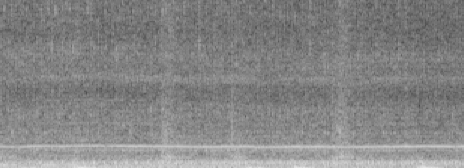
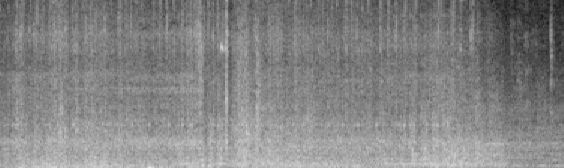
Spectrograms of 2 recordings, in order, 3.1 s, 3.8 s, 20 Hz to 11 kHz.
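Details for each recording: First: Jeep after replacing two blown 50 amp alternator power fuses: steady, even idle with a smooth low rumble and a faint constant high tone; battery charging again, engine running fine. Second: Jeep running on a jump pack with a dead battery; voltage reads around 7, alternator terminal reading all over the place. Uneven, stumbling, misfiring idle with irregular pulses; owner believes the alternator isn't charging (later traced to two blown 50 amp fuses).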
